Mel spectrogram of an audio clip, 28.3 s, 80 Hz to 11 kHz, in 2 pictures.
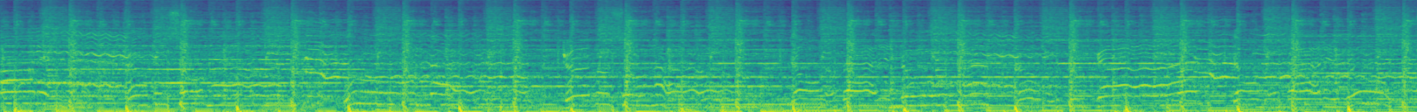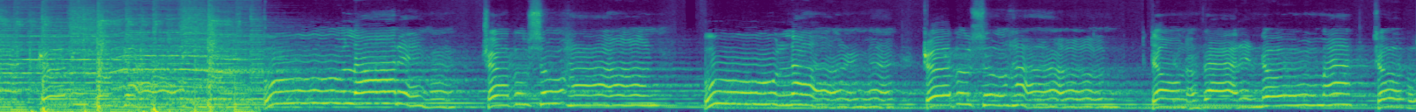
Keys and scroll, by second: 0.0-0.5 typing, 1.0 Return, 2.1 5, 8.9 z, 17.5 q.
